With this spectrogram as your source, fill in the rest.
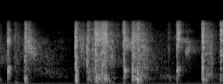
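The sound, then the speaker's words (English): Gunshots from waterfowl hunters shooting at ducks ring out as a quick, irregular volley of several sharp, loud cracks in under three seconds, with no voices between the shots. “How many we shoot out of that, boys? That sounded like six?”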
